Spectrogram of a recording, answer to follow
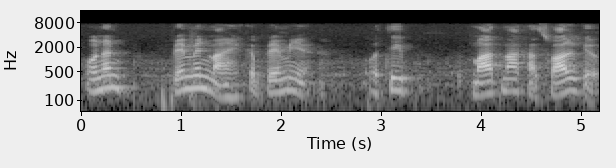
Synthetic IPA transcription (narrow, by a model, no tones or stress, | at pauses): ʊnən | pɾeːmjənmãɦɪkpɾeːmi | ʊt̪ʰi | maːt̪mãkʰã̰sʋaːlkɐ̰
